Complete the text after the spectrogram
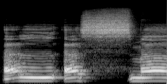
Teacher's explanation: اجتمع حرف المد الألف والهمزة في كلمة واحدة في كلمة الأسماء، وهذا المد واجب متصل أربع أو خمس حركات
